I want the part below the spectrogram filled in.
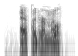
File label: "epidermal", English; adjectives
